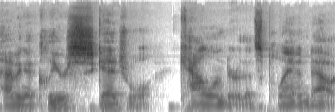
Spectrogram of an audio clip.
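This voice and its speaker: Vocal fry runs through a man's fairly low-pitched voice as he speaks at a moderate pace. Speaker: business coach. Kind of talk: casual vlog talk to camera.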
